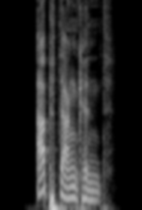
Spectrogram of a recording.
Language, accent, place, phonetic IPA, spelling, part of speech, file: German, Germany, Berlin, [ˈapˌdaŋkn̩t], abdankend, verb, De-abdankend.ogg
- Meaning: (verb) present participle of abdanken; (adjective) abdicating, resigning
